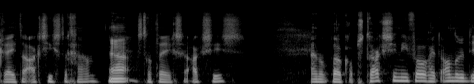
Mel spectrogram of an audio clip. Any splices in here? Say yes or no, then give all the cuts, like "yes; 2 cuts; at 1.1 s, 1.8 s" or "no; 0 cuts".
yes; 1 cut; at 3.1 s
